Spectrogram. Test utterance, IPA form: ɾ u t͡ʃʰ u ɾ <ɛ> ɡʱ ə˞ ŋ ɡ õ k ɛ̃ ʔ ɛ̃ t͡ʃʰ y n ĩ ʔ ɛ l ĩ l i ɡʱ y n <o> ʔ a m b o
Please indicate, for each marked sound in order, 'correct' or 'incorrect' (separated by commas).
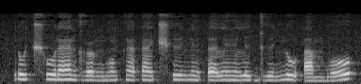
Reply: incorrect, incorrect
